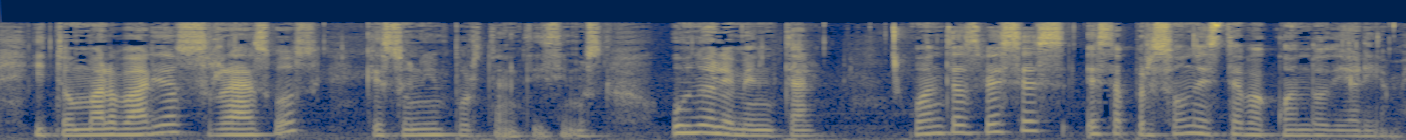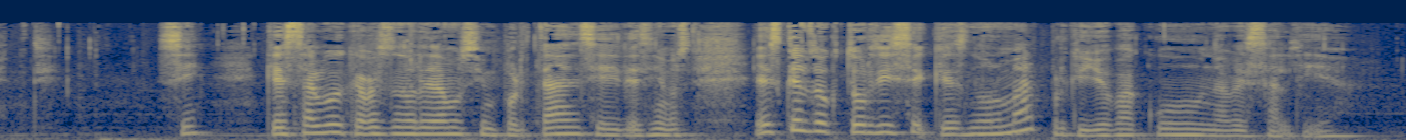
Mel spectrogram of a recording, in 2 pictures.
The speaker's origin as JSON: {"language": "Spanish", "country": "Mexico"}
